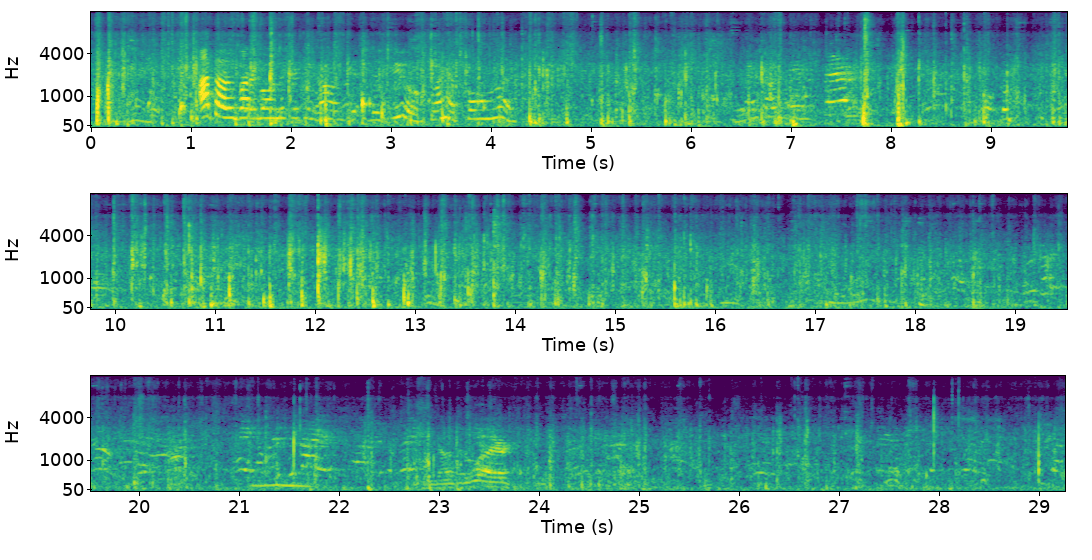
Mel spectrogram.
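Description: Hooves of several horses clopping at a walk on a dirt and rock trail, an irregular run of knocks, with short bits of riders' voices now and then.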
